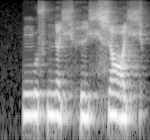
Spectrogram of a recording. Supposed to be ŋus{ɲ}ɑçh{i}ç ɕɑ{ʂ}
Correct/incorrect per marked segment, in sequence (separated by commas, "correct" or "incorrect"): correct, correct, incorrect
